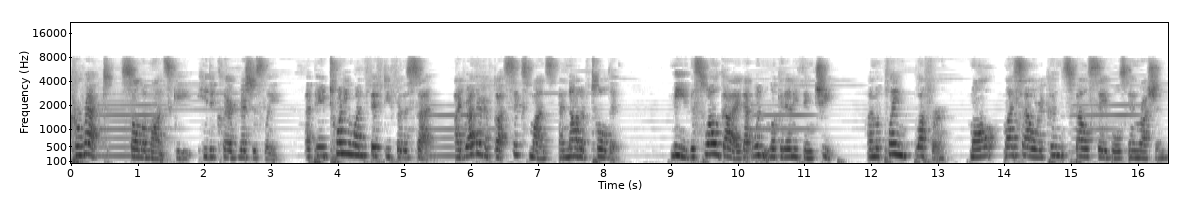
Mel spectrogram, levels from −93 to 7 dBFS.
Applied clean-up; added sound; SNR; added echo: classical method WPE with log-MMSE.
